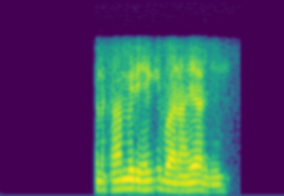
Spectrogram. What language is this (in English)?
Punjabi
